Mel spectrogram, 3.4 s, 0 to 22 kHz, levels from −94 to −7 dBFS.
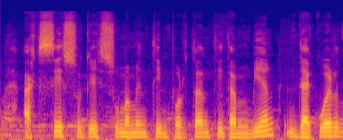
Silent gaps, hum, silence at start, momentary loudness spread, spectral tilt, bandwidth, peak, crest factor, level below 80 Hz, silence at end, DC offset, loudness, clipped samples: none; none; 0 s; 6 LU; -5.5 dB/octave; 15.5 kHz; -4 dBFS; 18 dB; -44 dBFS; 0 s; under 0.1%; -22 LUFS; under 0.1%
